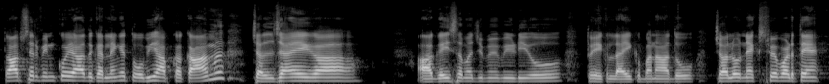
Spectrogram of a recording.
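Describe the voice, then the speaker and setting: A man's voice: fairly high pitch, normal speed, clear, resonant tone. A man teaching exam grammar. He keeps putting questions to his students, answers them himself, and calls his listeners brother. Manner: asks the class a question, then answers it himself; lively, teasing, lightly humorous. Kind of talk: exam-prep grammar lesson.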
